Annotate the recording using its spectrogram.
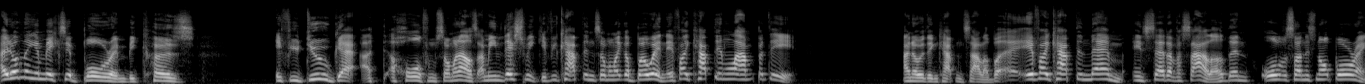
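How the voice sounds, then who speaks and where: A man speaks at a very fast pace with a high pitch, lively intonation and a bright, sharp tone, in a very clean recording with a silent background and a dry, close sound with no echo. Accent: Welsh. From Wales. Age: 20s. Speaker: fantasy football podcaster. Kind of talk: casual chat. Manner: conversational, unscripted.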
